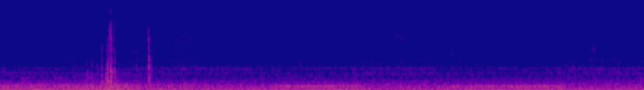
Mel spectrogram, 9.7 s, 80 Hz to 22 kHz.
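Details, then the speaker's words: 2017 Ram 2500 6.7 with about 84,000 miles, heard inside cab under driver's side by brake pedal: steady low drone, vibration and faint grinding whine, not audible at the engine; failed power steering pressure hose from hydroboost to pump. "Been dealing with some whining, kind of a grind, kind of like a vibrating noise. It's only on the interior of my truck, not on the exterior. You can't hear it outside by the engine, but underneath the driver's side by the brake pedal, it's kind of like a leak, an air leak sound"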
